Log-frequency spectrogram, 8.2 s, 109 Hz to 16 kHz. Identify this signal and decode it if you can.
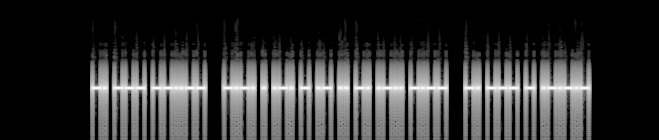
Morse code, heard as a keyed tone, about 34 wpm, 700 Hz. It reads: NO, CERTAINLY NOT.
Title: Sentences from Top 900 Words 35wpm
